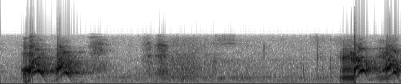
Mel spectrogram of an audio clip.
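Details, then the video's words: Rat Terriers Graci and Princess reacting badly to a new red deer buck: a quick pair of sharp barks, a soft pause, then two more urgent barks. "Rat Terriers with Deer"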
